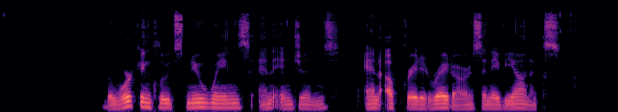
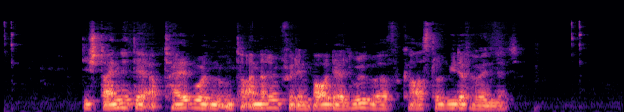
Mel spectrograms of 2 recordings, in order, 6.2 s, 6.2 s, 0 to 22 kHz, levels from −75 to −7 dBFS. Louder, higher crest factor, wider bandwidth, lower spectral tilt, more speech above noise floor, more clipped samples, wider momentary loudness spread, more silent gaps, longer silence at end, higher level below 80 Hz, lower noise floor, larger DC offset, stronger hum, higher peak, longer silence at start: second, -35 LUFS vs -22 LUFS; about the same, 20 dB vs 18 dB; first, 15.5 kHz vs 11.5 kHz; about the same, -5 dB/octave vs -6 dB/octave; first, 44 dB vs 39 dB; neither; second, 8 LU vs 11 LU; neither; about the same, 0.55 s vs 0.45 s; second, -70 dBFS vs -46 dBFS; first, -78 dBFS vs -60 dBFS; neither; neither; second, -16 dBFS vs -4 dBFS; first, 1.05 s vs 0.1 s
